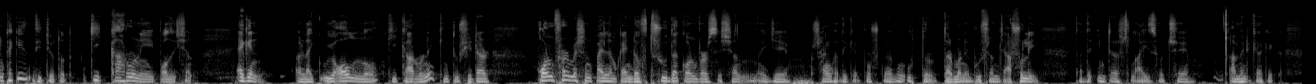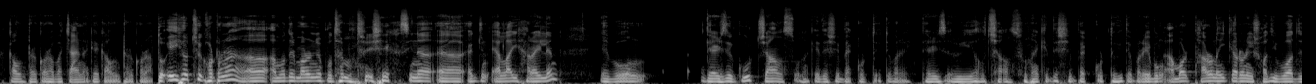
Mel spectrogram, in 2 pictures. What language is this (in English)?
Bangla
